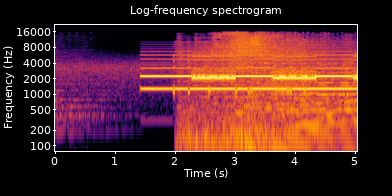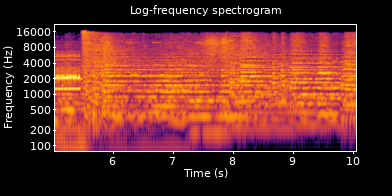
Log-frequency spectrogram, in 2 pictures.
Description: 300-baud modem data (Bell 103 tones), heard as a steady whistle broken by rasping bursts, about 300 baud, 200 Hz shift.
